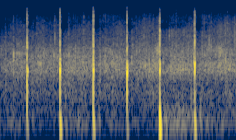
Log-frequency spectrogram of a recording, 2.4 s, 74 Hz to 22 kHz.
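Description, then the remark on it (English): An audience at Crossroads Christian Church claps in steady unison, six sharp, evenly spaced claps standing out above a soft, continuous wash of background crowd noise, celebrating 28 people who made a first-time gift to the church. “Would you clap for that?”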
